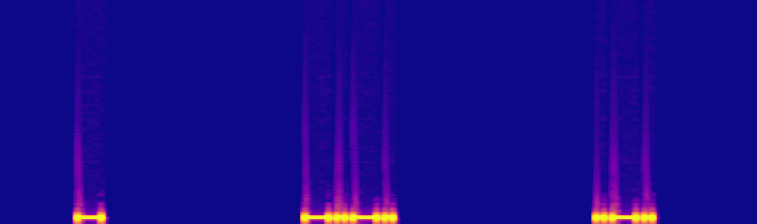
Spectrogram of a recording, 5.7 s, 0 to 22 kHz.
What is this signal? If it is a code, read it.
Morse code, heard as a keyed tone, about 20 wpm, spaced as for 5 wpm, 700 Hz. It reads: TCR
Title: 224 Lesson 36e - BT - Three Characters 20wpm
